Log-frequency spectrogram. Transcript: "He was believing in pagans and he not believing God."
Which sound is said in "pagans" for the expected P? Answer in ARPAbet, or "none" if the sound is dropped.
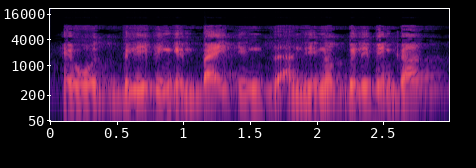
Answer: B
